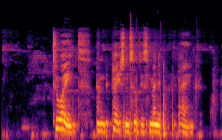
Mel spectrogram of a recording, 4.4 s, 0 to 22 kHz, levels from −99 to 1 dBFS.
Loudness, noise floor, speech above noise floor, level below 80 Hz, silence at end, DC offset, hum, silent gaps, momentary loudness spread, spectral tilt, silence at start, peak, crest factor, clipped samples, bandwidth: -19 LUFS; -49 dBFS; 31 dB; -54 dBFS; 0.45 s; under 0.1%; none; none; 14 LU; -5 dB/octave; 0.6 s; -4 dBFS; 16 dB; under 0.1%; 10.5 kHz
